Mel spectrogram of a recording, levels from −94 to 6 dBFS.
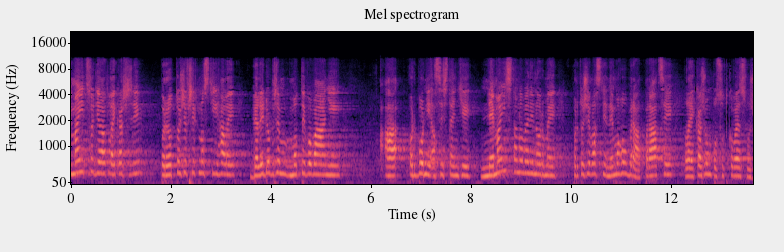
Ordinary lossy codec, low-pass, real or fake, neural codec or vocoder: AAC, 32 kbps; 10.8 kHz; real; none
